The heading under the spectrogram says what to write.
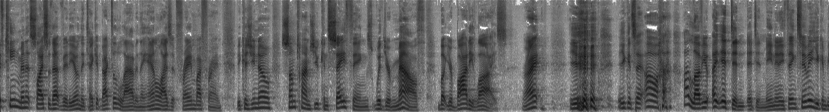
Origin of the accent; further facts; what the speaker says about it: Texas, United States; Now, years ago, I grew up in West Texas, and I had known some people that lived in New Orleans before.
